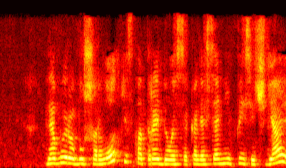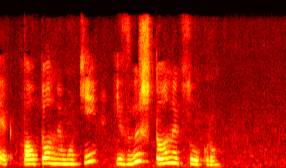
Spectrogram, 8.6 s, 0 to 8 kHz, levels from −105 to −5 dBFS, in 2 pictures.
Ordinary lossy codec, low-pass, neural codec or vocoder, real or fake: AAC, 32 kbps; 7.2 kHz; codec, 16 kHz, 4 kbps, X-Codec, HuBERT features, trained on general audio; fake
